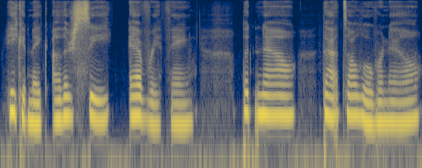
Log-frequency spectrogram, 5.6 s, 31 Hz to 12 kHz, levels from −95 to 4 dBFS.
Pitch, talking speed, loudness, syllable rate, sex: 180 Hz, 105 wpm, -17 LUFS, 3.9 syllables/s, female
